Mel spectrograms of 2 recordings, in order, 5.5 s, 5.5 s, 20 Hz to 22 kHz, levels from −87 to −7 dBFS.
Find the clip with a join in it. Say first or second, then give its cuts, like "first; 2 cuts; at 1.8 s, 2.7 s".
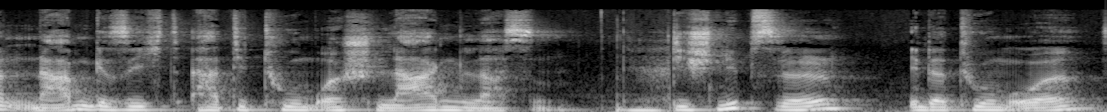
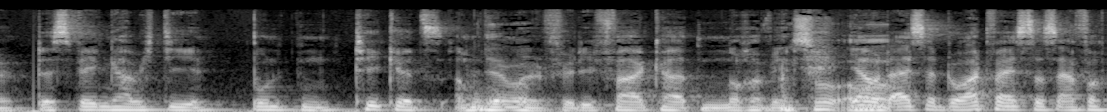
first; 1 cut; at 4.4 s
